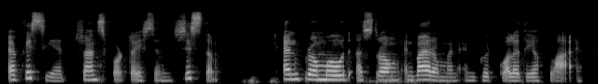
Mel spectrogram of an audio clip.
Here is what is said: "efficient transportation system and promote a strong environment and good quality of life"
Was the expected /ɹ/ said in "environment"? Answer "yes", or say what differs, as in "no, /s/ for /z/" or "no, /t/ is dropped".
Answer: yes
